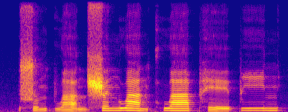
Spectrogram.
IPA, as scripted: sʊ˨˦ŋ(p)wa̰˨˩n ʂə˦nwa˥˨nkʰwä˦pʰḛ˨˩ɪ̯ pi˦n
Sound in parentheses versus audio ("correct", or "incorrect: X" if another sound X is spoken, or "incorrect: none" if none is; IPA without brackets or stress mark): correct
